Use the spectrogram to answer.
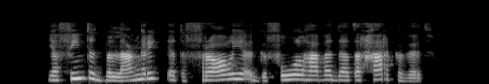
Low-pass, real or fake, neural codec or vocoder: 7.2 kHz; real; none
